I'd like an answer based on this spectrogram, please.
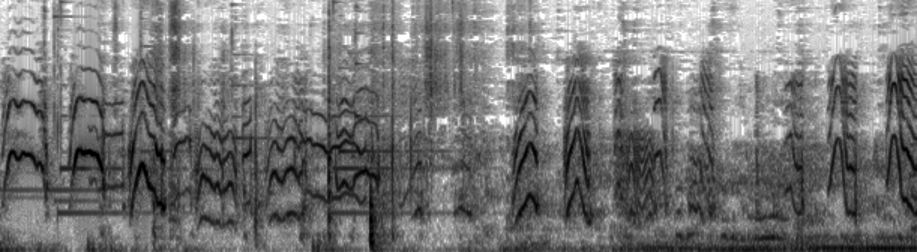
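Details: Pinscher dog crying loudly while its owner talks softly to it indoors; high, rising-then-falling whines and yelps repeated in quick series, with a woman's speech heard throughout.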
